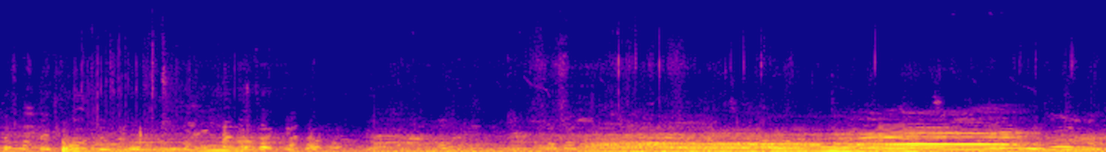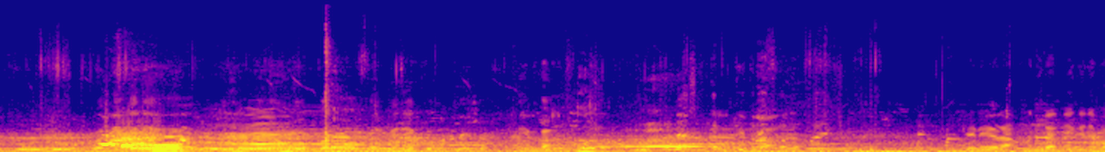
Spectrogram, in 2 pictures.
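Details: Several cattle lowing at an Indonesian livestock market, overlapping moos with stacked harmonics rising and falling through the middle, a strong call near ten seconds, steady crowd noise and talk underneath.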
